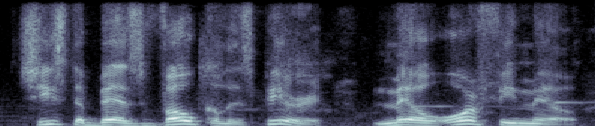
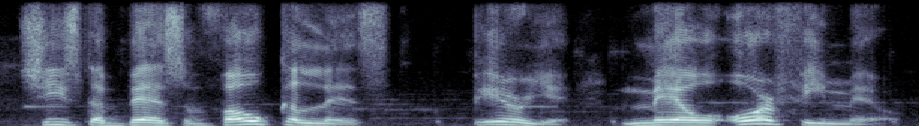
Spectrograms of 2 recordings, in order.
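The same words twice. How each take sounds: First: It is said at normal speed. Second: It is said slowly and deliberately.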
